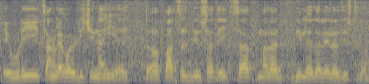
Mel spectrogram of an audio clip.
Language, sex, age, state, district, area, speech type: Marathi, male, 30-45, Maharashtra, Yavatmal, urban, spontaneous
